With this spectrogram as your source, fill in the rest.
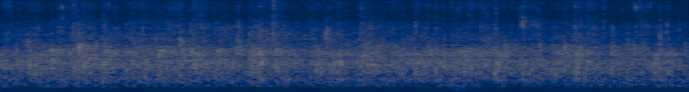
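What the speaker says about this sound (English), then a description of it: "That also deserves a round of applause" An audience at an evening gala and summer party gives a round of applause, steady clapping that carries on evenly throughout, heard faint and somewhat distant.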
